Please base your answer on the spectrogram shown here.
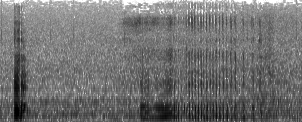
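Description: A short snort, then a fluttering, rattling snore on a breath, in a quiet room.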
